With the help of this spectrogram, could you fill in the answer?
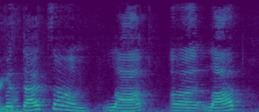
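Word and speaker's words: larb: But that's um lap uh lap. It's spelled lar.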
